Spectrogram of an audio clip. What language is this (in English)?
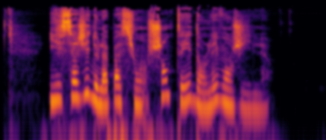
French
